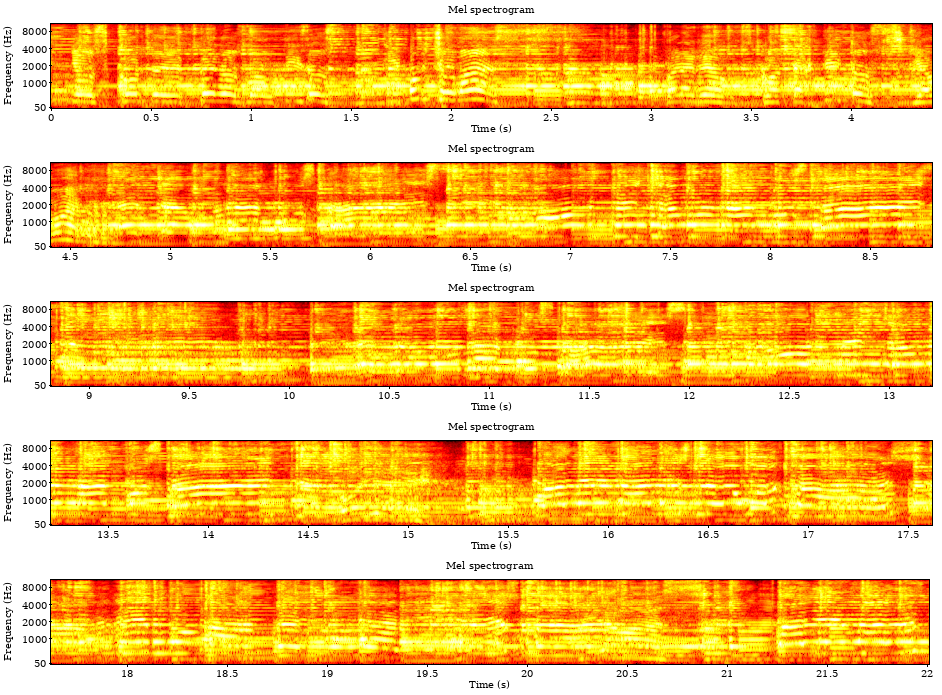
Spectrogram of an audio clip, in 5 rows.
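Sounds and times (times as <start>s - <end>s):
person singing: 0.0s - 22.0s
plucked string instruments: 0.0s - 22.0s.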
